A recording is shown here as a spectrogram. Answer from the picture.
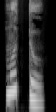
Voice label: "ಮುತ್ತು", Kannada

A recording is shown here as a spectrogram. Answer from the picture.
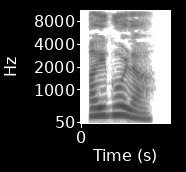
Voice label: "ಅಯಿಗುಳ", Kannada

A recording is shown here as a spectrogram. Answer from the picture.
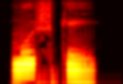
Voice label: "ಮುಷ್ಕ", kannada

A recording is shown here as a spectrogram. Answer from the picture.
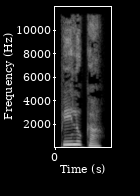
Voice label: "ಪೀಲುಕ", Kannada

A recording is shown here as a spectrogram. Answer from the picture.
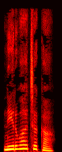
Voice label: "ನಿರ್ವಾಚಕ", Kannada

